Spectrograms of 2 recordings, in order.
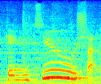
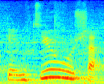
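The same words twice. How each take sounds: The two takes are said the same way.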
